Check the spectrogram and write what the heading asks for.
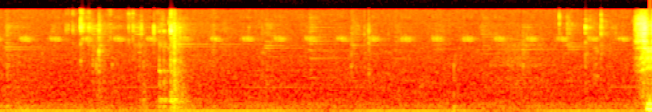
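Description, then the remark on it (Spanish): A cricket chirps steadily in short, evenly spaced pulses, fairly faint against a low background hum, with a brief rustle partway through and a sharper noise at the very end. “El grillo sí se oye.”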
